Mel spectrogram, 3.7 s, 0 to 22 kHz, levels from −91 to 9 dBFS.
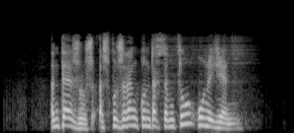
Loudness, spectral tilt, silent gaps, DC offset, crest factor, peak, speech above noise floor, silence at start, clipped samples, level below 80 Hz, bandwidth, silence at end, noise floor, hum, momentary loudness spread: -18 LUFS; -4.5 dB/octave; none; under 0.1%; 20 dB; 0 dBFS; 43 dB; 0.65 s; under 0.1%; -60 dBFS; 8 kHz; 0.65 s; -61 dBFS; none; 5 LU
